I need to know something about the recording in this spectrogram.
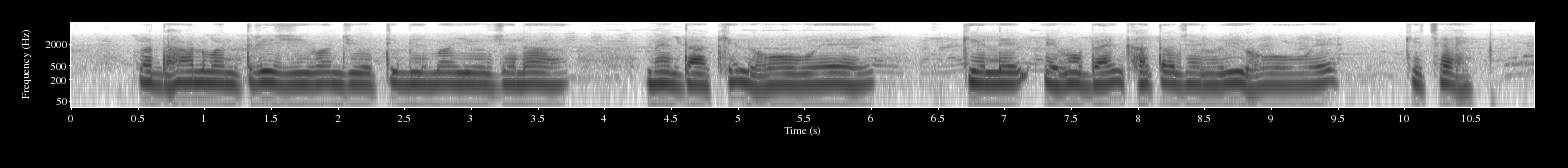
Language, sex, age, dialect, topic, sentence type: Magahi, male, 18-24, Western, banking, statement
